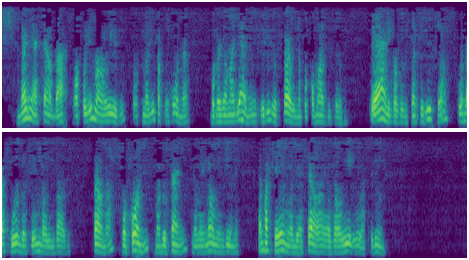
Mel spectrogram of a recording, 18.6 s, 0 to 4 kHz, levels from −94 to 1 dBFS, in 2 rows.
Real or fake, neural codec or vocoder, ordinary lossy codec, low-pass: fake; codec, 24 kHz, 1 kbps, SNAC; MP3, 16 kbps; 3.6 kHz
